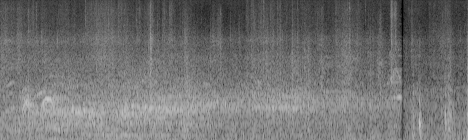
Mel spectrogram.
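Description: Plastic garbage bags rustle.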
